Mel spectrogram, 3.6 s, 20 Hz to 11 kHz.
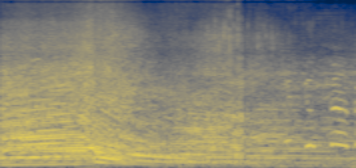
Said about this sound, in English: With two 12-barrel carbureted 428 inside that beautiful green Mustang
